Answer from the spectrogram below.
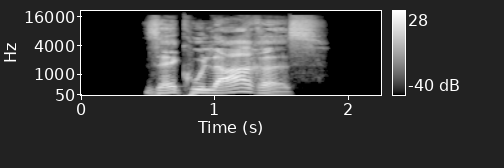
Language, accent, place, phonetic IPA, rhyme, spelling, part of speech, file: German, Germany, Berlin, [zɛkuˈlaːʁəs], -aːʁəs, säkulares, adjective, De-säkulares.ogg
- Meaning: strong/mixed nominative/accusative neuter singular of säkular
